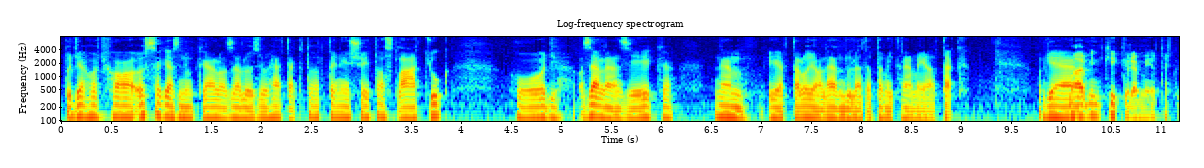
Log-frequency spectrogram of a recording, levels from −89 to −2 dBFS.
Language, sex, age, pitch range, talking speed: Hungarian, male, 30-49, 95-115 Hz, 125 wpm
